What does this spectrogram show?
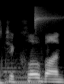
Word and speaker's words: Tacloban: - clove on Tacloban Tagalog pronunciation T cloven or simply referred to as Tacloban City is a first-class highly urbanized city in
